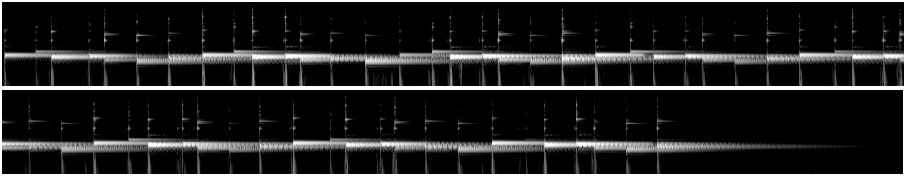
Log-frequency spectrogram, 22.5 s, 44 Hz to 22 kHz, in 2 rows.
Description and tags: Kalimba (easy melody 3)
A cheap kalimba recorded through a condenser mic and a tube pre-amp (lo-cut ~80Hz).
Tuning is way far from perfect.
thumb-piano, kalimba, melody, piano, african, instrument, thumb, loop, ethnic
